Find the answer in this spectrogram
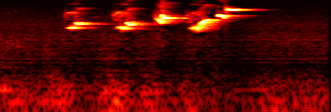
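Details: Excited Dubois's seedeater warming up to sing: a phrase of five linked whistled notes over about one and a half seconds, climbing in pitch and ending on a high thin note.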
